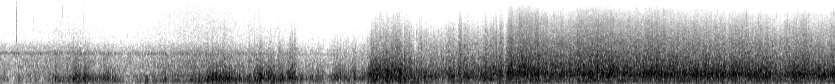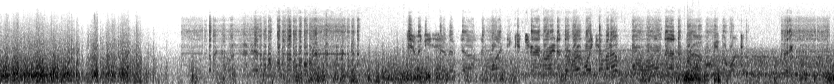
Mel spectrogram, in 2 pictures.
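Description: A jet airliner's engines roar loudly as it rolls down a runway.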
